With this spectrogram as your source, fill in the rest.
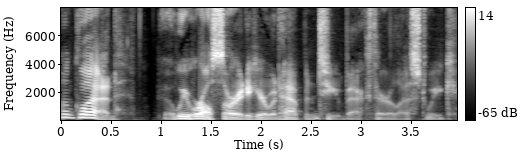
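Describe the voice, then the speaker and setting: A man's put-on character voice, very deep and low, with very wide pitch swings, big swings in loudness and a fairly quick pace, on a very clean recording with a silent background. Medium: read story. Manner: jovial, casual, folksy.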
